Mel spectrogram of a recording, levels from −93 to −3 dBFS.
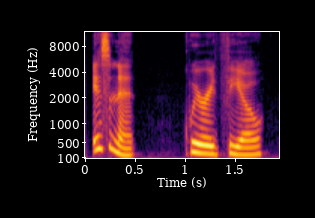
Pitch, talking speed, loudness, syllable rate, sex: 225 Hz, 125 wpm, -16 LUFS, 4.1 syllables/s, female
